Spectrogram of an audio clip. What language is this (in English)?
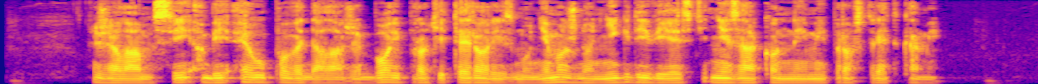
Slovak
